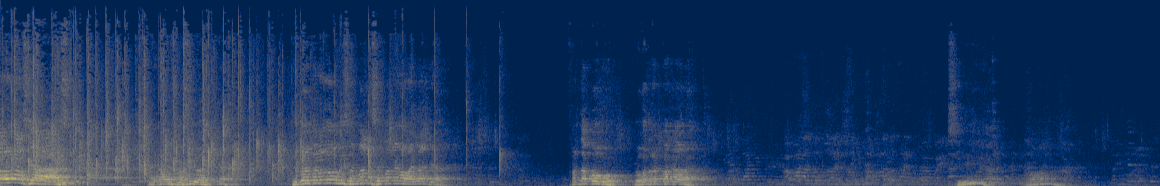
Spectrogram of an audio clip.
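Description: A man sings through a microphone in short bursts, with pauses between.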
